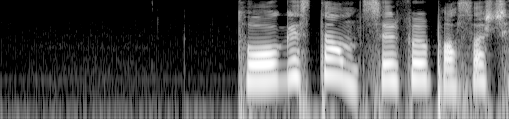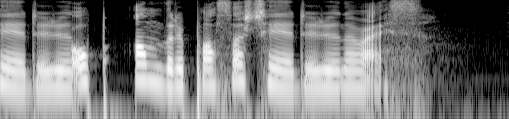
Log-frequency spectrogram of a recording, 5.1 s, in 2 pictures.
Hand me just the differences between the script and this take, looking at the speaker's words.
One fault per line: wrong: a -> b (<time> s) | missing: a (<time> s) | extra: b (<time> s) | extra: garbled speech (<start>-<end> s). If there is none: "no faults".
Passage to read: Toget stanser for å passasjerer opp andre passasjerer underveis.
no faults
